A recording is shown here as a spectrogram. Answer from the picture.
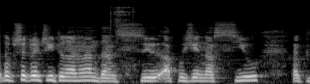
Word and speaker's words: Sioux: Sioux, tak, Sioux, S-O-X się pisze, a czyta się Sioux.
